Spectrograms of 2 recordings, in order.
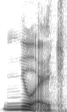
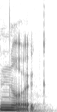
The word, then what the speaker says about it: Newark: It's Newark. Like a fork. If you come from overseas and you want to go to Newark Airport, you say Newark, like a fork. It's not Newark. Newark is in Delaware, apparently.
